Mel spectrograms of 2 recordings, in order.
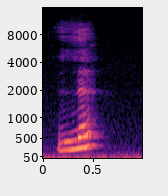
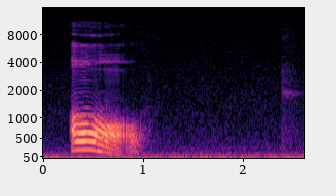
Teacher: What we know about the dark L is that there's a slight vowel sound in front of it. It's not L like the L at the beginning of words, but rather all.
